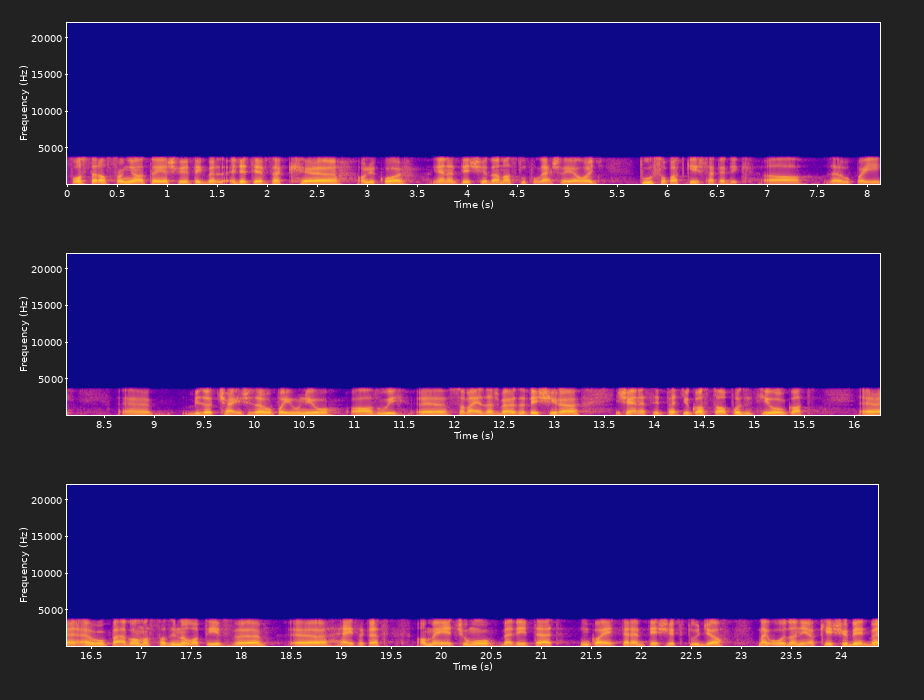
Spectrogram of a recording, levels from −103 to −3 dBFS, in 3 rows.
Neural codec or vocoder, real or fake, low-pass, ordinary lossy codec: codec, 24 kHz, 0.9 kbps, WavTokenizer, small release; fake; 3.6 kHz; none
